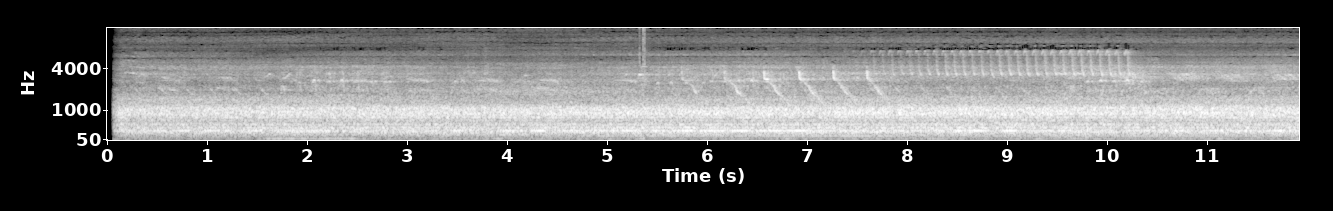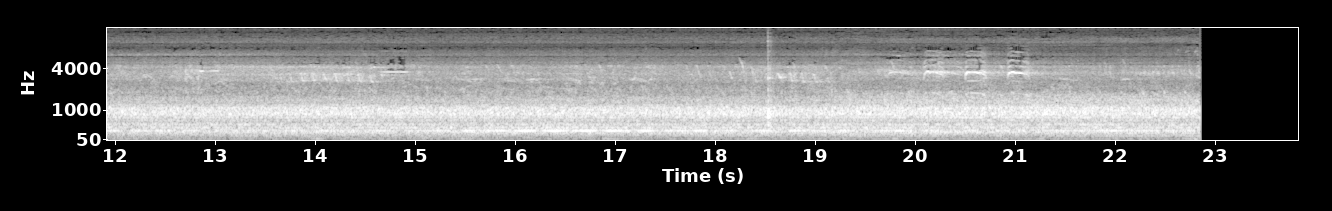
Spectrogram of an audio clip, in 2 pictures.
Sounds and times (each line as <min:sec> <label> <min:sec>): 0:00.1 birds chirping 0:22.8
